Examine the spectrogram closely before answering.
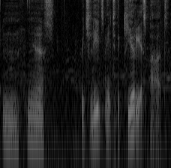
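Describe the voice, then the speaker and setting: An actor playing a measured, inquisitive Victorian lawyer in a stage drama, formal, deliberate and dryly witty. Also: male voice, fairly low pitch, gravelly, dark tone, a little hiss or hum, rough recording. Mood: thoughtful, intrigued. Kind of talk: theatrical stage drama acting.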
